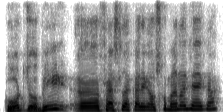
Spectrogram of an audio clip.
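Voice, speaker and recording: A man's voice: high voice, animated, moderate pace, mellow, lo-fi sound. A man from Bihar, speaking emphatically and repeating phrases for stress as a politician interviewed over the phone. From Bihar, India (Magadh region). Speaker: party politician being interviewed. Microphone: phone call.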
